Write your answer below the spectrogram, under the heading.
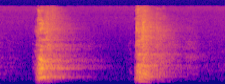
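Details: Bernese Mountain Dog barking on command as its owner asks it to sit and talk: two loud, deep barks about one second apart, each fading quickly, with silence around them.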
